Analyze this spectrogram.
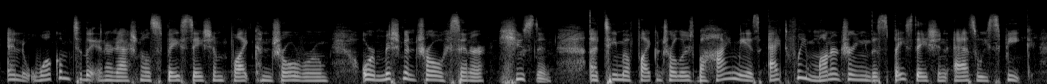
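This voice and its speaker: A woman delivering scripted live commentary as a mission control broadcaster. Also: medium pitch.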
